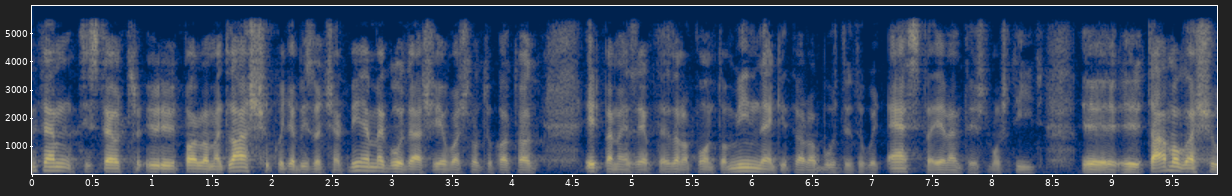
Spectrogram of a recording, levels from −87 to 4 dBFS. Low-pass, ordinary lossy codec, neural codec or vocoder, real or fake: 5.4 kHz; none; codec, 16 kHz, 2 kbps, FunCodec, trained on LibriTTS, 25 frames a second; fake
